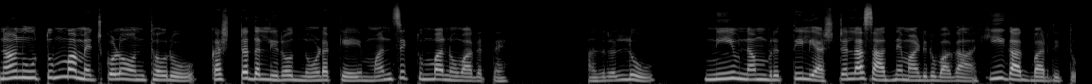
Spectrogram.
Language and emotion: Kannada, sad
